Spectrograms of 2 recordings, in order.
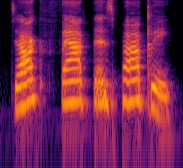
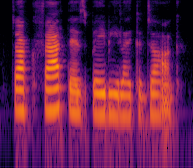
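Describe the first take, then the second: First: Duck fat this puppy said higher, louder and slow, savoring each word; hammed-up catchphrase. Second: Said in the usual way.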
